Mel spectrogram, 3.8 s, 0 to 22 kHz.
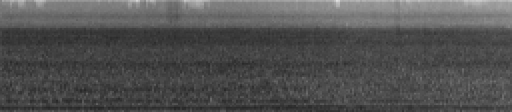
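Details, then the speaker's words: Replacement 5 hp waterfall pump motor running after install: steady even hum with a constant rushing hiss, no galloping or surging; drawing 11 A of a 13 A rating instead of the earlier 60 A, voltage holding, running normally. "system is rated for a maximum of 13 amps. We're running at 11. Our voltage is no longer dropping below our threshold. Our fountain is working."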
